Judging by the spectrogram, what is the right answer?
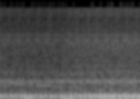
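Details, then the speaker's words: Subaru WRX with swapped JDM engine, after refitting the original oil pan and pickup tube, full oil, at idle: faint regular light knock underneath, much less than before; aftermarket oil pan suspected cause, not confirmed. "still kind of hear it but it's a lot less than before yep there we are"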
